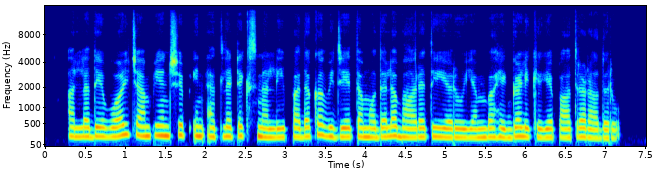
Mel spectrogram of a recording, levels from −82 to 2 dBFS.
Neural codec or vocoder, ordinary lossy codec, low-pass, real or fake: codec, 44.1 kHz, 7.8 kbps, DAC; AAC, 96 kbps; 14.4 kHz; fake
